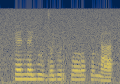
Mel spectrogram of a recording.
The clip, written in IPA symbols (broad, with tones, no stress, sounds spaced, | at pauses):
k ɛ˦ n ɛ˦ j u˦˨ d ʊ˦ j u˦ r p oː˦ p ʊ˦ ŋ a˨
